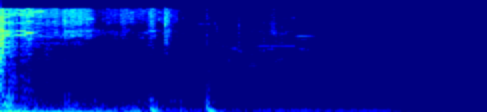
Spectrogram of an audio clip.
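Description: Logo-reveal sound effect: a deep boom with a bright jingling shimmer at the start, dying away over about a second and a half to near silence.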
